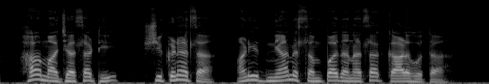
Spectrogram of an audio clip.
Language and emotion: Marathi, neutral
